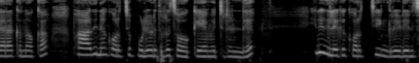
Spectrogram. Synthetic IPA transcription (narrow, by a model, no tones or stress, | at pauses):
jaːraːkːɐnːo̞ːkːaːmpaːðinaːŋkurɐt͡ɕːɨpuɭije̞ɽut̪̬ːɨʈːɨso̞ːkːɐjaːmʋɐt͡ɕːiʈːuɳɖɨ | iniiðile̞ːk̬ːɨkurɐt͡ɕːɨiŋɡriːɽijɐns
